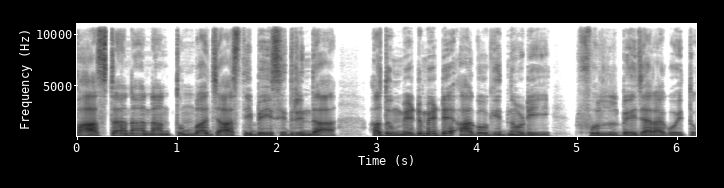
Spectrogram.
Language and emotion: Kannada, sad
